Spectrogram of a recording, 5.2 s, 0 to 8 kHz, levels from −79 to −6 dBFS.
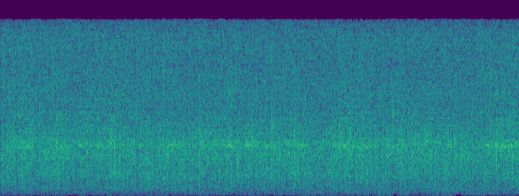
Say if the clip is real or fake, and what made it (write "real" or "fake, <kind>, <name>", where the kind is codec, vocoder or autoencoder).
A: real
